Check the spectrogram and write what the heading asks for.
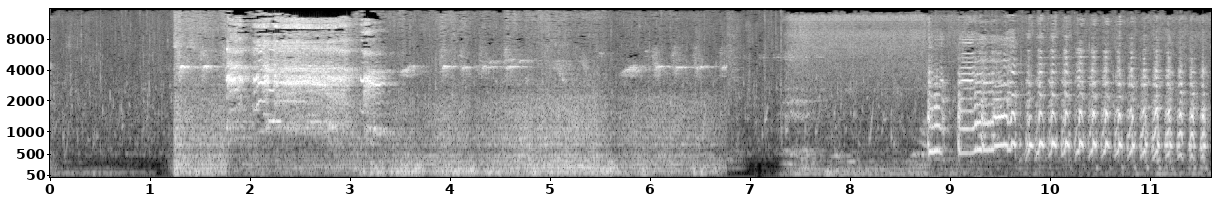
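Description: Roosters crowing, one clip after another. A loud, harsh crow starts about a second in and runs several seconds. After a short break a second rooster crows, its call rising at the start, then trembling fast and evenly near the end.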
